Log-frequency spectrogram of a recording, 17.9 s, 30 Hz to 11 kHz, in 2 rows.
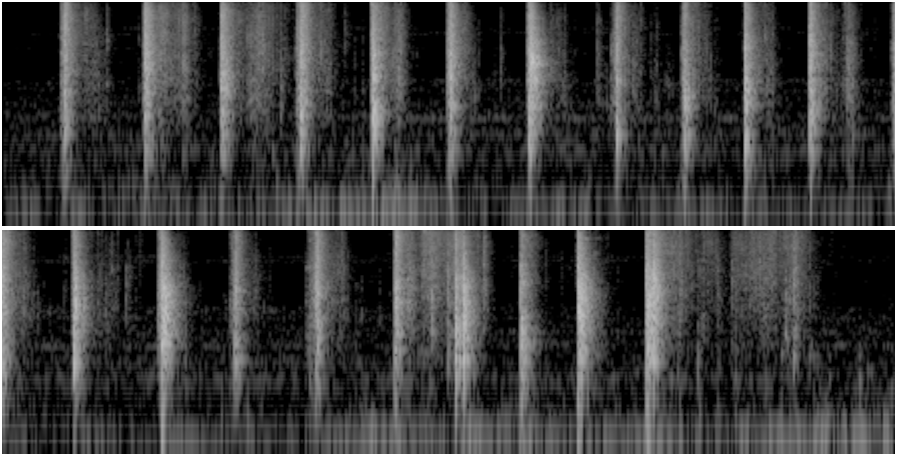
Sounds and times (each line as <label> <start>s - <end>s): Crashing ice 0.6s - 17.1s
